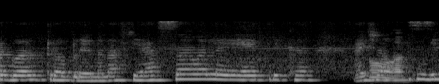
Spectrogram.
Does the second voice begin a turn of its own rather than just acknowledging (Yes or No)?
No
